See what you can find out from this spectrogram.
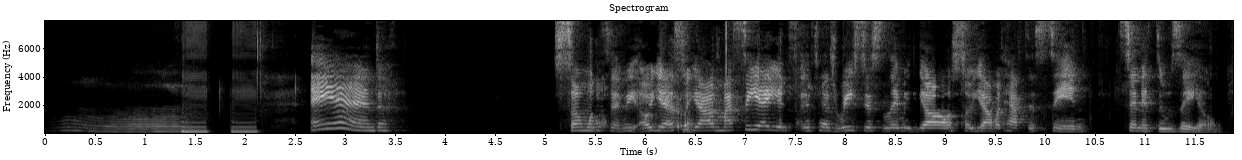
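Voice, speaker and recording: A woman's voice: on the high side, measured pace, a bit bright. A woman hosting a casual live panel chat, playfully egging the others on. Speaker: host of a live panel show.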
